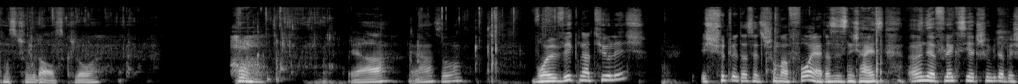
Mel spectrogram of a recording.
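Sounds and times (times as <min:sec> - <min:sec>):
speech: 0:00.0 - 0:01.4, 0:02.4 - 0:02.9, 0:03.5 - 0:10.1
water pouring into a container with gurgling rising tone: 0:00.0 - 0:01.7, 0:02.3 - 0:03.9
water splashing: 0:00.0 - 0:01.7, 0:02.4 - 0:03.6.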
